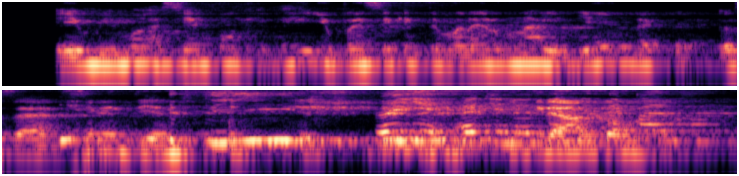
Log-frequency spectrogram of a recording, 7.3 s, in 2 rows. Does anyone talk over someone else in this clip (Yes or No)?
Yes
